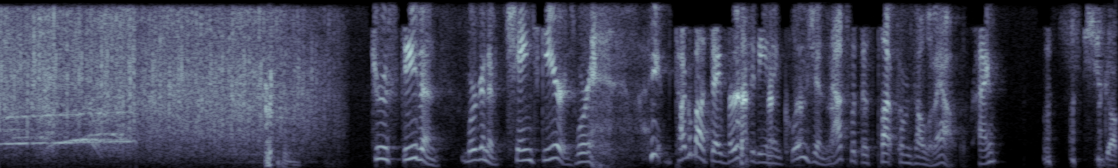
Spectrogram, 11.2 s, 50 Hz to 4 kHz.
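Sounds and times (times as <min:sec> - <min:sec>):
audience applause: 0:00.0 - 0:03.5
speech: 0:03.8 - 0:10.1.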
